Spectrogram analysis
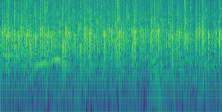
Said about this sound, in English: Ross and Cody, please come on stage and please give them a round of applause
